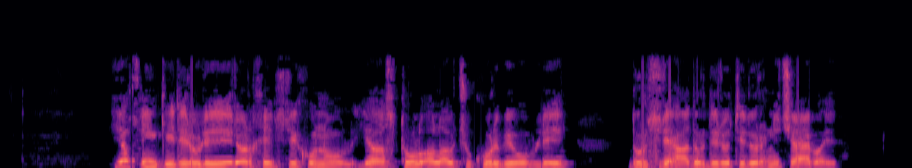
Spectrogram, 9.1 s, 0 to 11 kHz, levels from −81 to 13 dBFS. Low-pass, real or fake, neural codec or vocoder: 7.2 kHz; real; none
